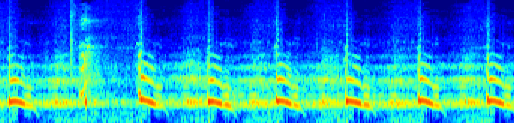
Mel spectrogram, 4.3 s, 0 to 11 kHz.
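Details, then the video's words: Coon hunting with a female Bluetick Coonhound: clear, resonant barks repeated about every 0.6 seconds, each sliding down in pitch, with strong overtones and little background noise. "Coon Hunting With A Bluetick Hound"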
